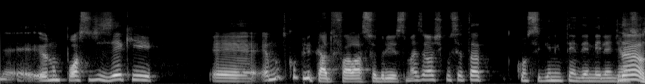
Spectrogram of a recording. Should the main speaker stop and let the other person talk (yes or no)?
yes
